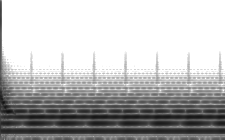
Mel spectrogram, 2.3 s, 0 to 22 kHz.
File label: RESO F#2, BASSES; Best Service Alpha Dance vol.2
